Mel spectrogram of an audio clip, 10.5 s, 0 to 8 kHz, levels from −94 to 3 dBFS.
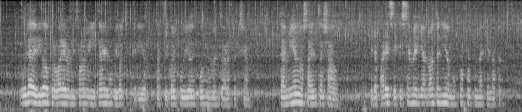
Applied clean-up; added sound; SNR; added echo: none; Sink (filling or washing) / Water tap, faucet; 10 dB; reverberation time 0.2 s.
